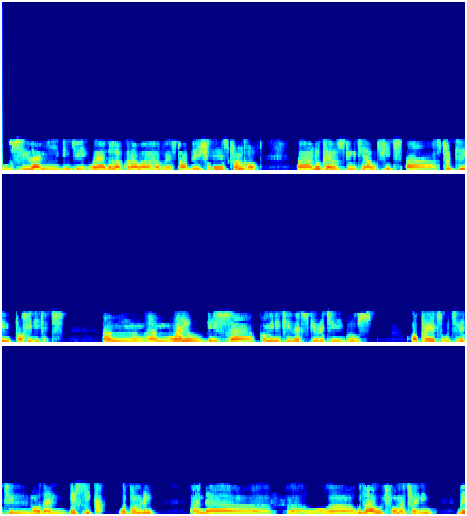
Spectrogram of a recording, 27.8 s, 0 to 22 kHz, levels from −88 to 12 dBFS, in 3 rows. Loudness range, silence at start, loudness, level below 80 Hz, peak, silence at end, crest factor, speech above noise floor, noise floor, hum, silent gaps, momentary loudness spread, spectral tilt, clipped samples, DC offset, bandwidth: 4 LU; 0 s; -19 LUFS; -64 dBFS; -4 dBFS; 0 s; 16 dB; 59 dB; -77 dBFS; none; none; 12 LU; -7 dB/octave; under 0.1%; under 0.1%; 4.3 kHz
